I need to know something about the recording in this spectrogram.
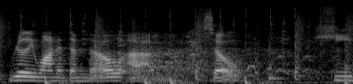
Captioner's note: crowd laughing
